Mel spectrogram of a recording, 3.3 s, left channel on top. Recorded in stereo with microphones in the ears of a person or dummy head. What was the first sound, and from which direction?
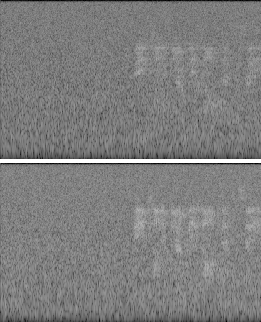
Whispering, 35° right (ahead or behind).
